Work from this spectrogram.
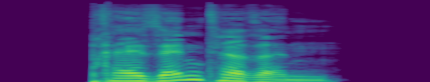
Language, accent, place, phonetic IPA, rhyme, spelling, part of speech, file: German, Germany, Berlin, [pʁɛˈzɛntəʁən], -ɛntəʁən, präsenteren, adjective, De-präsenteren.ogg
- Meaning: inflection of präsent: 1. strong genitive masculine/neuter singular comparative degree 2. weak/mixed genitive/dative all-gender singular comparative degree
